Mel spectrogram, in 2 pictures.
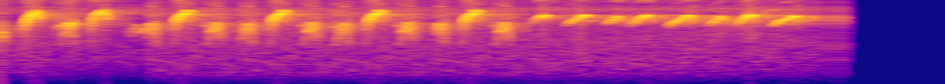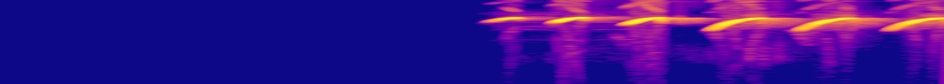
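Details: Rapid high chirps from a pied triller, a song bird catchers play to lure birds, followed by silence and then a row of evenly spaced, sweeping upslurred whistles.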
